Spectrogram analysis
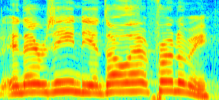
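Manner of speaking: retold freak-out. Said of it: "he's just all freaking out".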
